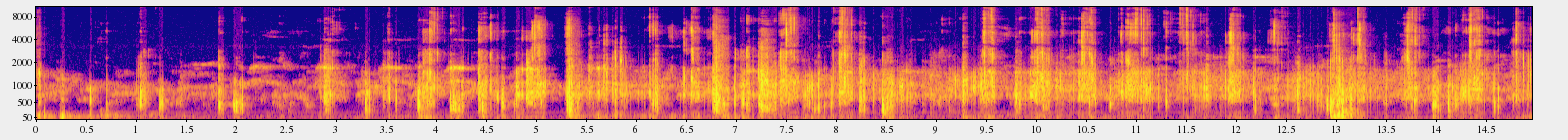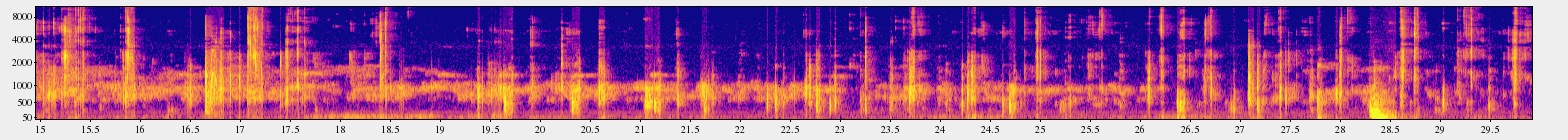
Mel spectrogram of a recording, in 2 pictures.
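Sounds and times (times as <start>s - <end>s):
chewing and crunching: 0.0s - 29.9s
wet mouth clicks: 19.3s - 29.9s.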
